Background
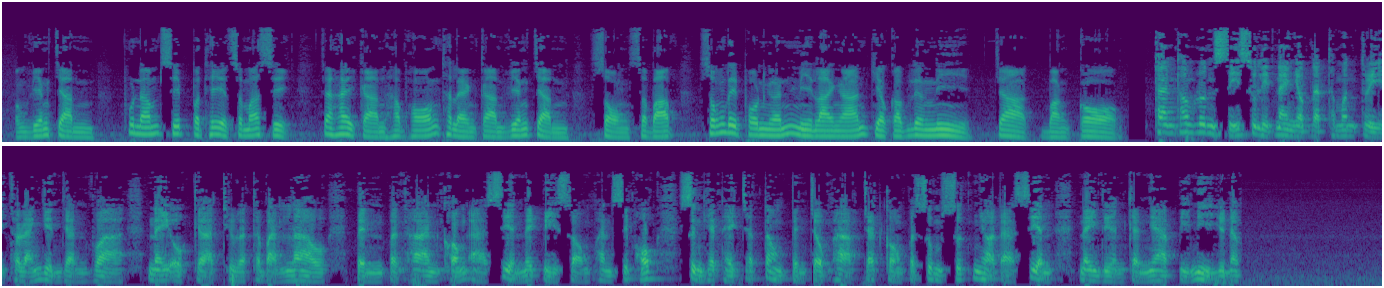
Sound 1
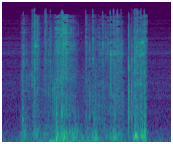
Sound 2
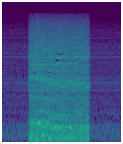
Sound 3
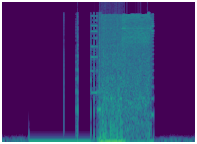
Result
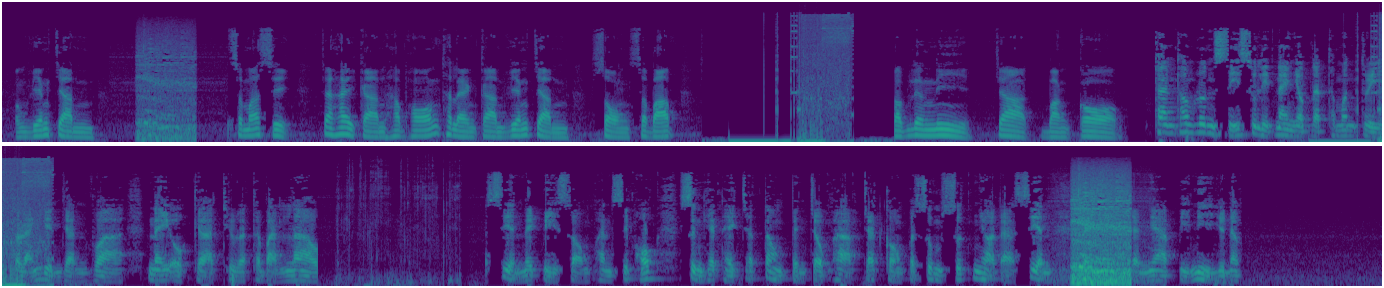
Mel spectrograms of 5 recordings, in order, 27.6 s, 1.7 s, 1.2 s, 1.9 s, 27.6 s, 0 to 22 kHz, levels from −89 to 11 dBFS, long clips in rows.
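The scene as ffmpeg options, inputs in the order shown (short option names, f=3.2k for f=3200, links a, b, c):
-filter_complex "[2:a]asplit=2[a][b];[3:a]asplit=2[c][d];[0:a]volume=-13.5dB[e];[c]acompressor=threshold=-31dB:ratio=6:attack=3.2:release=140:knee=1:detection=peak[f];[1:a]acompressor=threshold=-37dB:ratio=6:attack=3.2:release=140:knee=1:detection=peak[g];[e]asplit=4[h][i][j][k];[h]atrim=end=1.074[l];[a]atrim=end=1.19,asetpts=PTS-STARTPTS,volume=-15dB[m];[i]atrim=start=2.256:end=7.004[n];[f]atrim=end=1.93,asetpts=PTS-STARTPTS,volume=-8.5dB[o];[j]atrim=start=8.926:end=16.954[p];[g]atrim=end=1.69,asetpts=PTS-STARTPTS,volume=-17dB[q];[k]atrim=start=18.636[r];[d]atrim=end=1.93,asetpts=PTS-STARTPTS,volume=-15dB,afade=t=in:d=0.004:c=hsin,afade=t=out:st=1.926:d=0.004:c=hsin,adelay=12800[s];[b]atrim=end=1.19,asetpts=PTS-STARTPTS,volume=-2.5dB,afade=t=in:d=0.1,afade=t=out:st=1.09:d=0.1,adelay=24220[t];[l][m]acrossfade=d=0.004:c1=hsin:c2=hsin[u];[u][n]acrossfade=d=0.004:c1=hsin:c2=hsin[v];[v][o]acrossfade=d=0.004:c1=hsin:c2=hsin[w];[w][p]acrossfade=d=0.004:c1=hsin:c2=hsin[x];[x][q]acrossfade=d=0.004:c1=hsin:c2=hsin[y];[y][r]acrossfade=d=0.004:c1=hsin:c2=hsin[z];[z][s][t]amix=inputs=3:normalize=0"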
